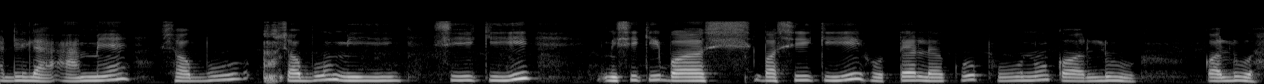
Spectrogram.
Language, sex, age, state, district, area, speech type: Odia, female, 30-45, Odisha, Ganjam, urban, spontaneous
